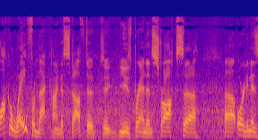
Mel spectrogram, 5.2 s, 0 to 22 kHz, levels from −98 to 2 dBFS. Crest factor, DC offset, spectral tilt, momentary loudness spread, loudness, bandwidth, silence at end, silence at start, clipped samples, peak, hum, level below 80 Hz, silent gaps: 14 dB; under 0.1%; -3.5 dB/octave; 6 LU; -26 LUFS; 13.5 kHz; 0 s; 0 s; under 0.1%; -12 dBFS; none; -56 dBFS; none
